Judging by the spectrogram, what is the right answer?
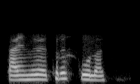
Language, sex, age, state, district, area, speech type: Odia, female, 18-30, Odisha, Balasore, rural, conversation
